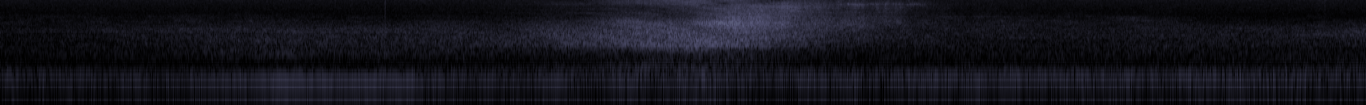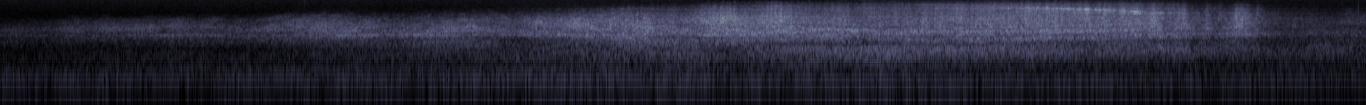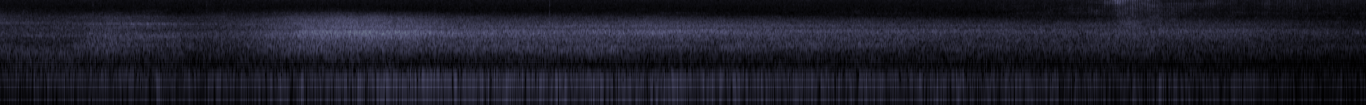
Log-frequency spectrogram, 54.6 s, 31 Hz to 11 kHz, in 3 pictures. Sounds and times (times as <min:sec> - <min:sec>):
Aircraft engine: 0:00.0 - 0:54.6
Outside, rural or natural: 0:00.0 - 0:54.6.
